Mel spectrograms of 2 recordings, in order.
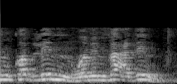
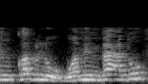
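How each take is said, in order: First: The words end in -in with nunation. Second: The words end in a plain -u vowel. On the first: The following noun is dropped and nothing is intended. "فقد حذف المضاف إليه ولم ينو شيئا" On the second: The words are indeclinable and keep a fixed ending. "فقد بناهما"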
